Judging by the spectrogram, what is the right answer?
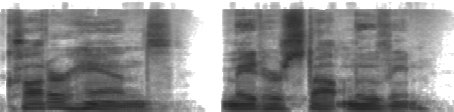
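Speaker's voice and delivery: usual speaking voice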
